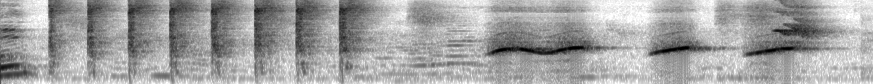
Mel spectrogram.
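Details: Parrot talking, opening with a quick run of about eight harsh, clicky pulses, then a pause and three clear whistled phrases that rise and wobble, each under a second long.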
